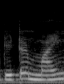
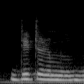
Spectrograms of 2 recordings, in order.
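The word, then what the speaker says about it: determine: में कहते हैं डिटरमिन डिटरमिन इसको डिटरमाइंड नहीं कहेगे इसको कहेंगे डिटरमिन यानी कि निर्धारण करना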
